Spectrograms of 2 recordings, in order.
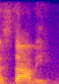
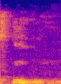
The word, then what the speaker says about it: Stavi: Did I say his name wrong? Who? You said what's his name? Stabby? Yeah, Stavi. I said Stevie.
